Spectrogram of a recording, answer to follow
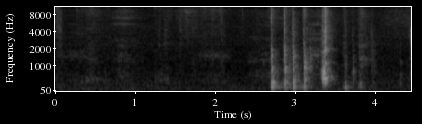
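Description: Hands handling paper-crafting supplies on a work mat: a soft paper rustle, then a quick run of sharp clicks and knocks near the end.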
